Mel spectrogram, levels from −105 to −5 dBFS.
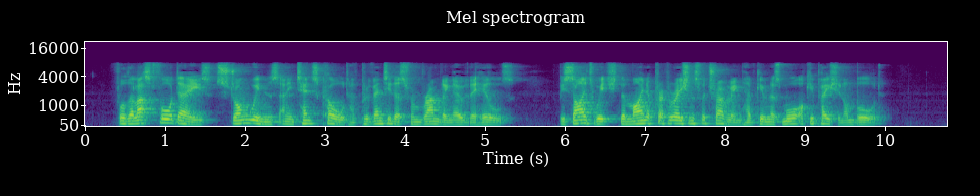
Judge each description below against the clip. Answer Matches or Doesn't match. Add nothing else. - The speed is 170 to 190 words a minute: Matches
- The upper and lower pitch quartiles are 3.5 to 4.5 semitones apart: Doesn't match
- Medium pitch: Doesn't match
